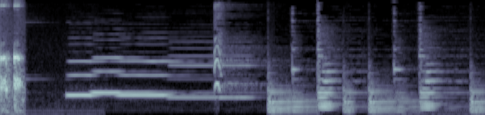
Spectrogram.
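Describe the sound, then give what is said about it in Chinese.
A frog croaks loudly, first with a sharp burst and a long droning tone, then a quick run of about six raspy, rhythmic croaks. “青蛙小弟睡午觉。”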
